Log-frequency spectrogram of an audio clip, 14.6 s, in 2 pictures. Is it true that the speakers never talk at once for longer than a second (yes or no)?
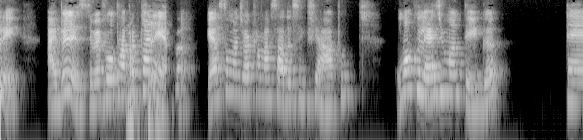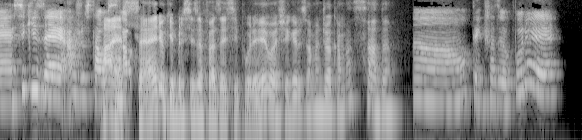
yes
